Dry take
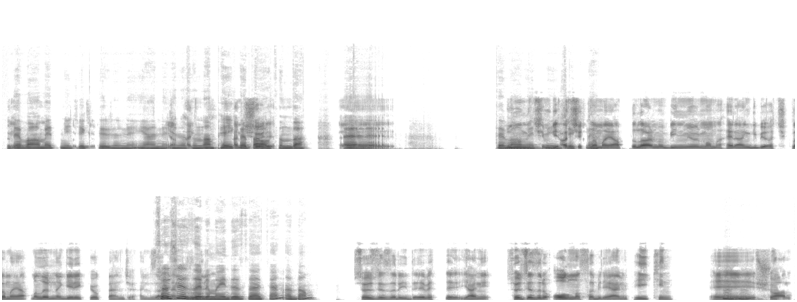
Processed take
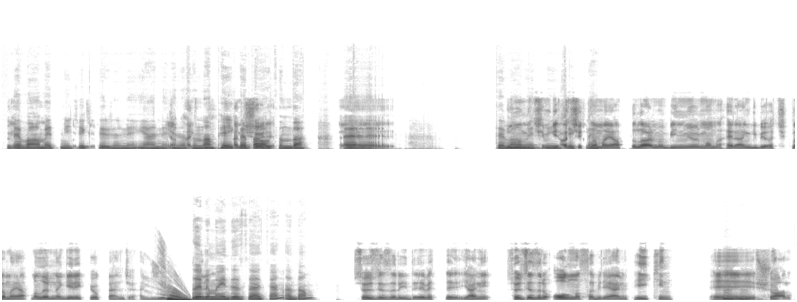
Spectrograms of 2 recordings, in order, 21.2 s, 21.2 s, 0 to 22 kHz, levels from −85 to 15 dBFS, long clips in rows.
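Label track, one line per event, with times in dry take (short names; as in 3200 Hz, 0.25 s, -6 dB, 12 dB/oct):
12.450000	12.450000	tape stop 0.68 s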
